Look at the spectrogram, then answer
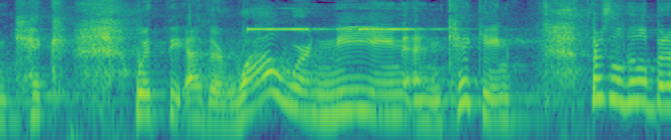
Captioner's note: timer beeps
